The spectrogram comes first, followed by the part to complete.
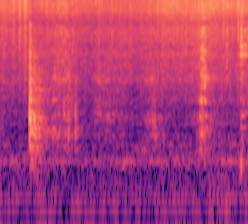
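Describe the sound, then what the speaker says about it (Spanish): Rice browning together with dried nuts in a pan gives a steady soft sizzle, broken by a few sharp stirring scrapes near the start and toward the end. No voices. "Que se dore el arroz junto con los frutos secos."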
